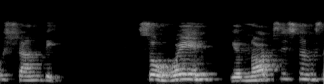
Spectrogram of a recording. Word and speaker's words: Shanti: When you're chanting Om Namah Shivaya, we say Shivaya, Shivaya, we say Santi Santi, no, Om Shanti.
